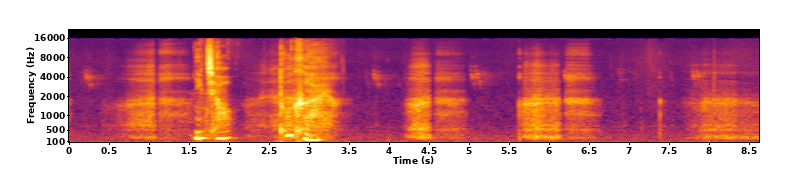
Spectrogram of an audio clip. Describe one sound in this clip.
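A young woman speaks warmly and cheerfully, close by.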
